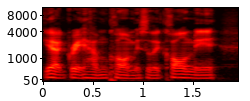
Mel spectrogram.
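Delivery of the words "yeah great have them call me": ordinary talk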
